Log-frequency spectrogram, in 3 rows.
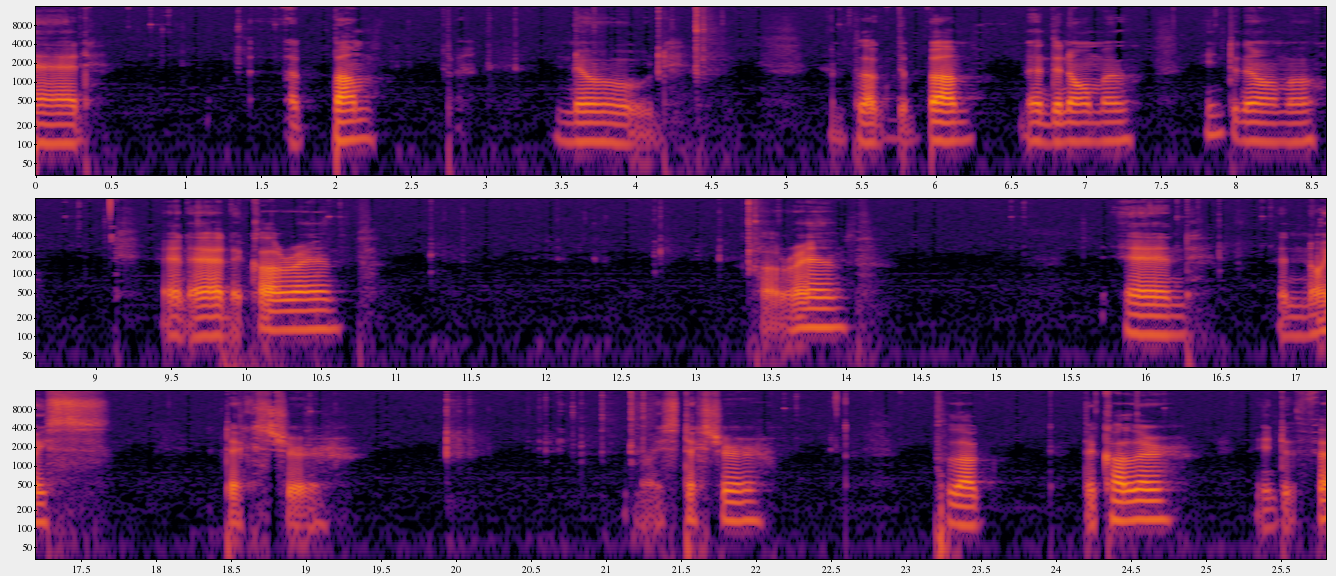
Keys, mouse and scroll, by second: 6.6 middle click, 6.8-7.9 drag, 8.2-8.9 middle drag, 8.9 click, 10.0 shift+a, 23.3-25.7 middle drag, 25.7-25.8 drag.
